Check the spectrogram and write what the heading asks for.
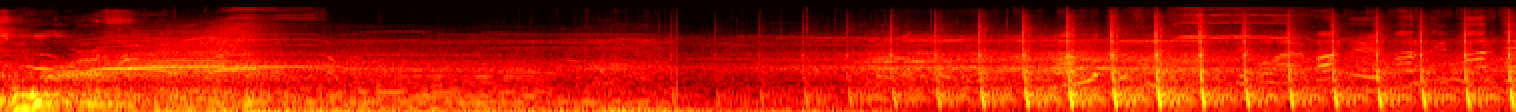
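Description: A large arena crowd cheering and whooping over a deep electronic rumble as a dance-music set opens. About nine seconds in, a steady pulsing electronic beat comes in.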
